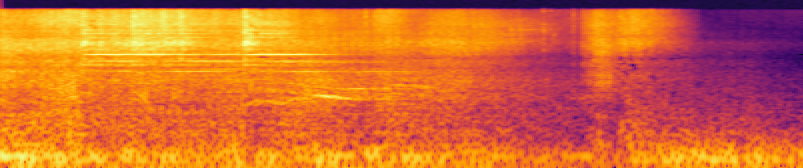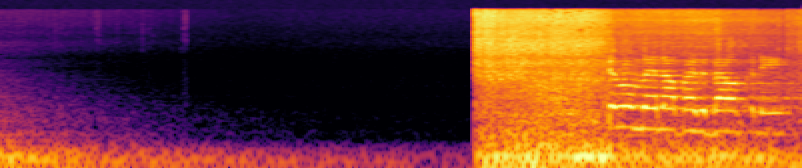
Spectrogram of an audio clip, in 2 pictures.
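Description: A flamethrower roars in a video game.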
